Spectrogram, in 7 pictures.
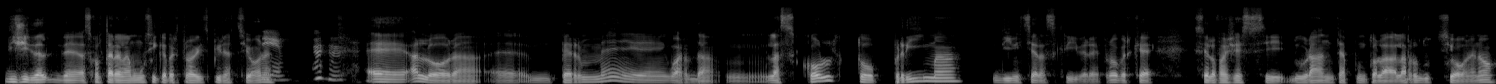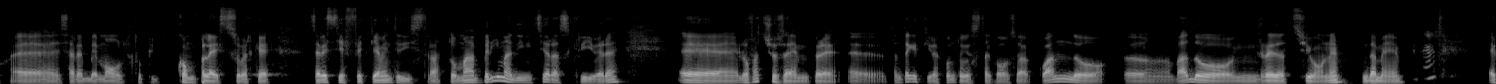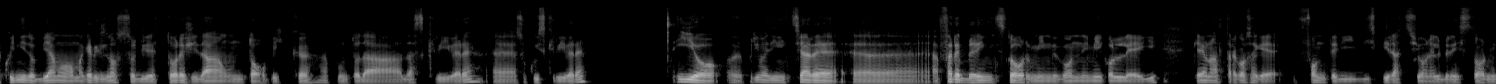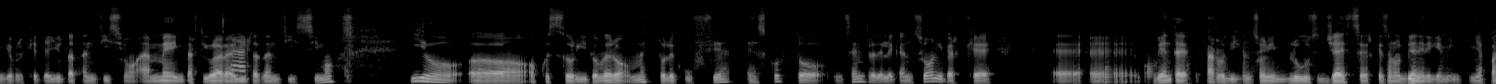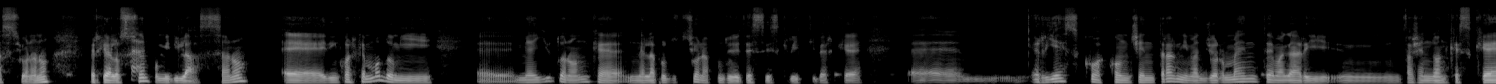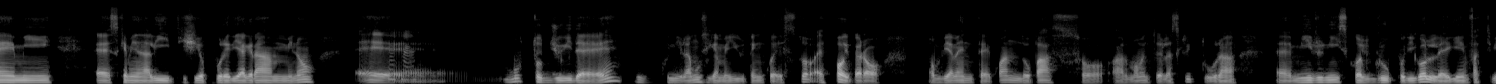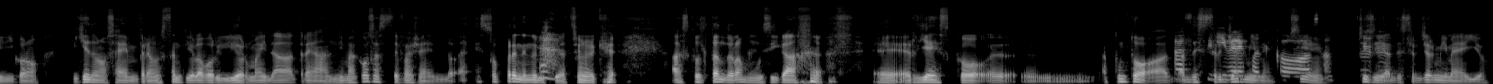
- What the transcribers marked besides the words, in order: tapping; in English: "topic"; drawn out: "uhm"; other background noise; "ovviamente" said as "viaente"; drawn out: "ehm"; drawn out: "ehm"; chuckle; laughing while speaking: "perché"; chuckle; drawn out: "uhm"
- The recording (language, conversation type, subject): Italian, podcast, Da dove prendi di solito l'ispirazione per creare?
